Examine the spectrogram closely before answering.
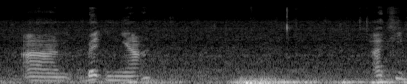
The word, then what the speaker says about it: Batanya: But there are down in a stable, Batanya and Betnia.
